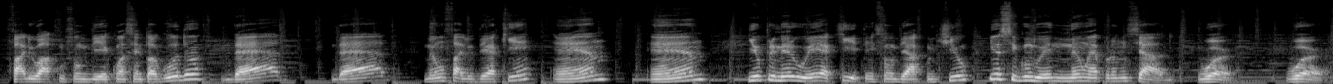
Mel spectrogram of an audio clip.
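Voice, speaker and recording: A man with a Brazilian Portuguese accent teaching English in a video lesson, explaining clearly and slowing down to model each word. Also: on the high side, lively intonation, a little mellow, faint music behind. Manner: clear, slows down to model words.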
